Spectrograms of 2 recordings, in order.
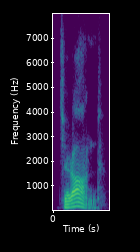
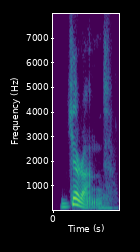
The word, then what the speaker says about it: gerund: huh let me check the sound once more gerand gerund sumaya do you know what is gerund yes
